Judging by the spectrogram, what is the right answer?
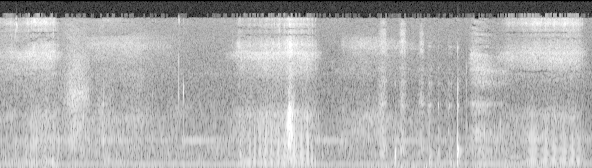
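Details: Little child who passed out asleep while waiting for more food: low buzzing snores on the breaths, with a steady background hum and a few soft clicks; snoring during sleep.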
